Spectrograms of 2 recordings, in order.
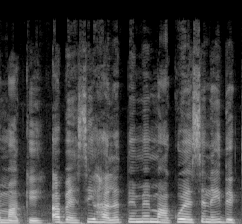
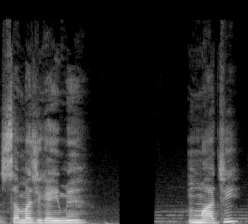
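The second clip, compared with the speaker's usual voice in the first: normal talking voice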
